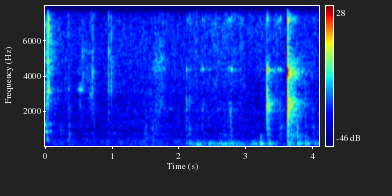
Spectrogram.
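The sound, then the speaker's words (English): Spoon scraping and clinking against a bowl as oregano is mixed into food, faint at first with scattered light ticks, then a louder stretch of scraping in the second half. “All right, add in a little bit of the oregano. Mix it all together.”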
